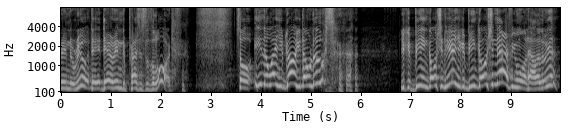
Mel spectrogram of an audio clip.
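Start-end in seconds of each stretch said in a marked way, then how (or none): 3.5-8.0 high, raised preaching cadence; fervent church preaching; preaching at full force. Acted. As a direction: lift it like a revival sermon.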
